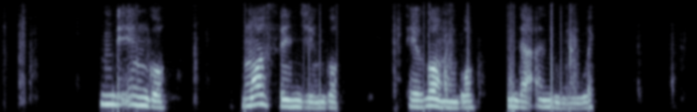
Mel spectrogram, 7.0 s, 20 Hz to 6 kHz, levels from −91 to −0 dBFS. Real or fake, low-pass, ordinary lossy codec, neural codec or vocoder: fake; 5.4 kHz; Opus, 24 kbps; vocoder, 44.1 kHz, 128 mel bands, Pupu-Vocoder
